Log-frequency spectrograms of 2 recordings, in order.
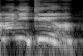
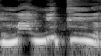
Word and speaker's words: manucure: Alors, c'est pas manicure. Et c'est manucure. Et ça nous dit. Et Iliane Alcima qui fait rejoindre, corrigez pour nous, s'il vous plaît. On ne dit pas manicure. Il existe, oui, non, non. C'est en anglais. C'est manicure. Manicure. Ok, ça c'est de l'anglais. Manicure. Ça c'est de l'anglais. Mais le mot français, c'est manucure.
